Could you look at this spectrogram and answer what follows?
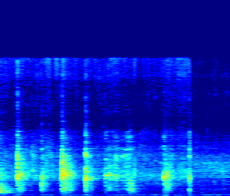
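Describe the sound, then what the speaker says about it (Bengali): A spoon sautés spice masala with turmeric, salt and sugar in a pan, with repeated sharp metallic scrapes and clinks in an irregular rhythm over a soft sizzle. "এবার আমি মশলাটাকে কষে নেব"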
